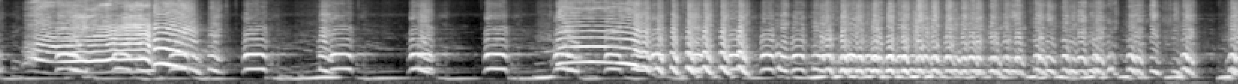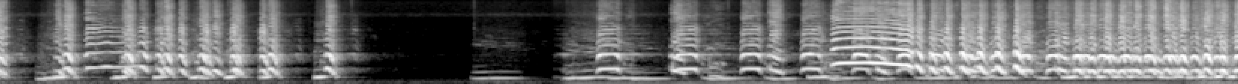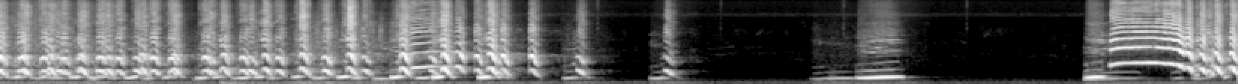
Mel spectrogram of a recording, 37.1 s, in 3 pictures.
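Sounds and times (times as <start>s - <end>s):
gibbon calls: 0.0s - 15.8s, 18.3s - 30.7s, 35.8s - 37.1s.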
